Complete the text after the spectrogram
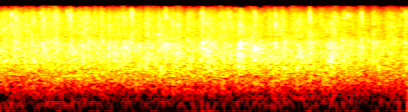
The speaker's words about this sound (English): And so on behalf of them, did I hear a clap? I think you can clap for that.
